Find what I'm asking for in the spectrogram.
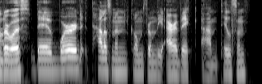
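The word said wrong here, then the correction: tilsam (طلسم): or tilsam. My Arabic pronunciation is normally better. The word talisman comes from the Arabic tilsam,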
